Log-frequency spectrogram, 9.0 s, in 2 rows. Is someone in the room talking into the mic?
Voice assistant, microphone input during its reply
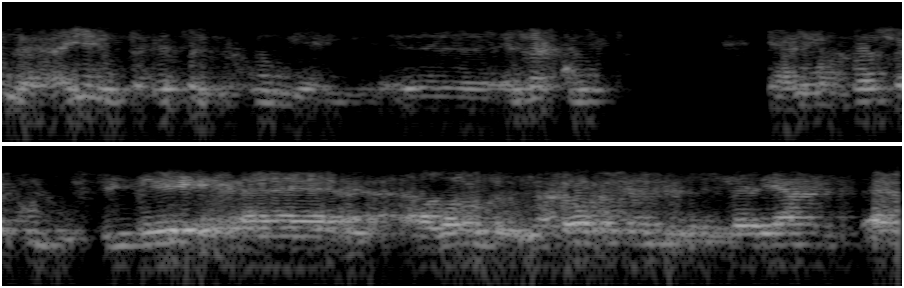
Yes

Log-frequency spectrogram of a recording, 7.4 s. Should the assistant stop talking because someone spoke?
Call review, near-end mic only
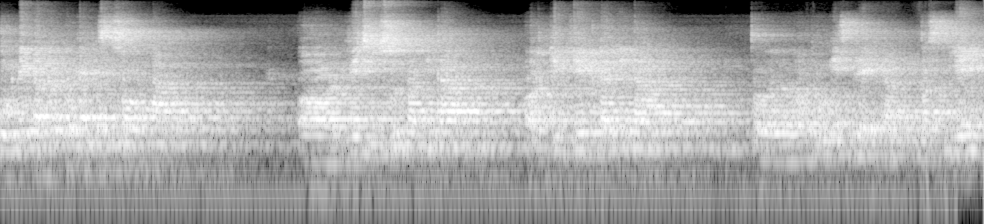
No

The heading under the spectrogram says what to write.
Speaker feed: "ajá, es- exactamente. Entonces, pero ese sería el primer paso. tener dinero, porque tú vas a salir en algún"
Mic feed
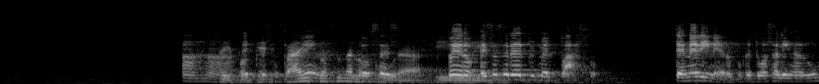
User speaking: Yes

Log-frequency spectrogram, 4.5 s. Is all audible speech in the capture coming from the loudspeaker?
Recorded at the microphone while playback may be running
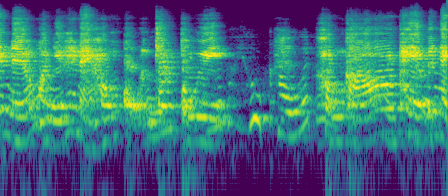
No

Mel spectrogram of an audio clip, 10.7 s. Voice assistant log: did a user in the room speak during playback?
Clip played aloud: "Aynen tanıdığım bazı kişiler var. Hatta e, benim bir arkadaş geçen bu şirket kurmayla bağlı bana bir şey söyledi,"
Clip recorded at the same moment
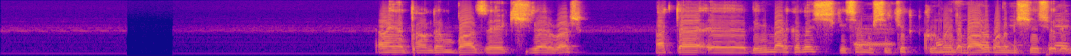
Yes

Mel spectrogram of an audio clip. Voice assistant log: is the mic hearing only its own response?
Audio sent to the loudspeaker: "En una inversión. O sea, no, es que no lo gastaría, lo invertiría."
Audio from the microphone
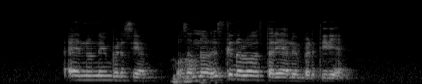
No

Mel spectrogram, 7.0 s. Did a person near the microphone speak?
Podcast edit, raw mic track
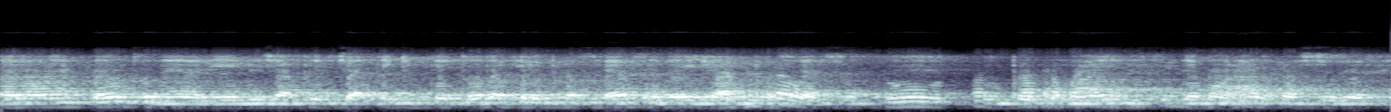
Yes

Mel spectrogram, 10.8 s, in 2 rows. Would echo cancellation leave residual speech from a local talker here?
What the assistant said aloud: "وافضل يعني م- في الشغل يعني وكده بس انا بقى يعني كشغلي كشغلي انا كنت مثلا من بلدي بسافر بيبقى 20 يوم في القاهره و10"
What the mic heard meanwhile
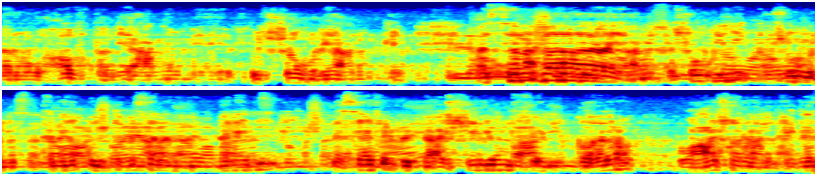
Yes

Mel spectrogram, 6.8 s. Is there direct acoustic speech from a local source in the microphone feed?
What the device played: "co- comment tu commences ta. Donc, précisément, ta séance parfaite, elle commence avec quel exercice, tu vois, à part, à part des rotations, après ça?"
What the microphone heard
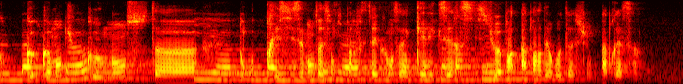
Yes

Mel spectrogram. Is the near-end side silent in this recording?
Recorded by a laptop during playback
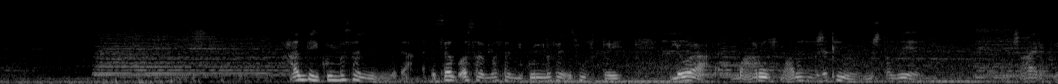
No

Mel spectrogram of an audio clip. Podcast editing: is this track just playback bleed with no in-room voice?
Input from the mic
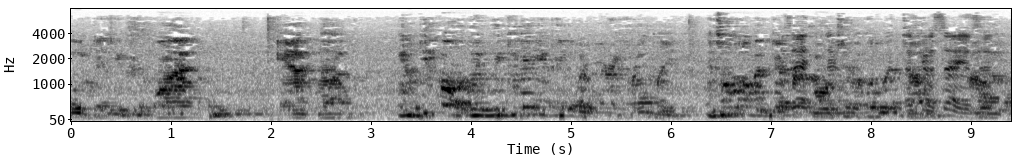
No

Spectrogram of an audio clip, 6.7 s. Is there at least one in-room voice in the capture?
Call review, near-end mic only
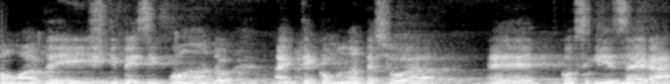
Yes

